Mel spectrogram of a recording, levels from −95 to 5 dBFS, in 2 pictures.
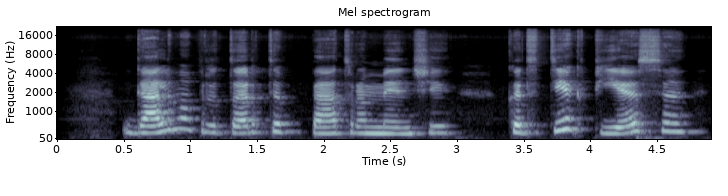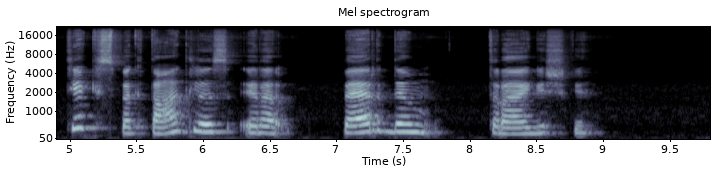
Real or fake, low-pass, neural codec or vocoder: real; 19.8 kHz; none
